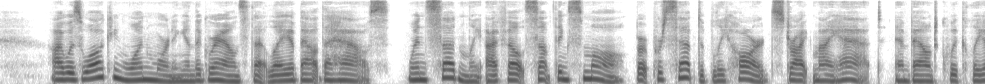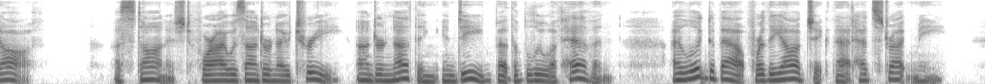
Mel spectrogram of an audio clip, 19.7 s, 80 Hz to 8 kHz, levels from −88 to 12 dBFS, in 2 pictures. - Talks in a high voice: No, medium, 175 Hz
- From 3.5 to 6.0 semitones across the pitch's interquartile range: No, average, 3.1 semitones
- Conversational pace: Yes, average, 165 wpm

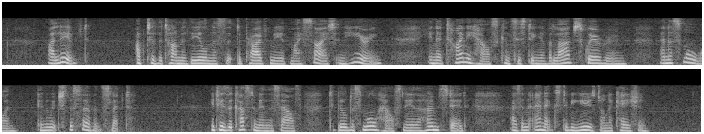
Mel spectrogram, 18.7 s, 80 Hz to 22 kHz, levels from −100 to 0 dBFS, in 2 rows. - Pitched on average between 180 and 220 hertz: Yes, high, 190 Hz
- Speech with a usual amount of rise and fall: Yes, average, 3.3 semitones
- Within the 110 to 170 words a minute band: No, average, 190 wpm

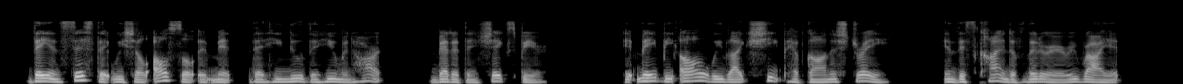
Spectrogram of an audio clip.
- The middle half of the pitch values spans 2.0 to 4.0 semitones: Yes, average, 3.5 semitones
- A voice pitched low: Yes, low, 120 Hz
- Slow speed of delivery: No, average, 160 wpm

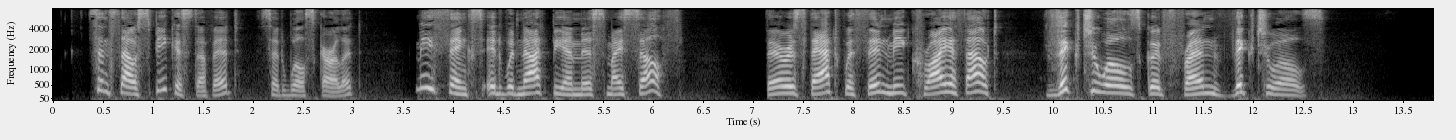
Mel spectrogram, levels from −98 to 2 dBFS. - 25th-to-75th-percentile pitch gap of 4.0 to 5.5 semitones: Yes, average, 4.4 semitones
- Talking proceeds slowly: Yes, slow, 115 wpm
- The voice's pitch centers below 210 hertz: No, high, 220 Hz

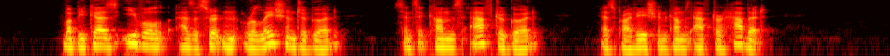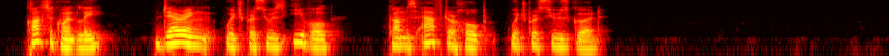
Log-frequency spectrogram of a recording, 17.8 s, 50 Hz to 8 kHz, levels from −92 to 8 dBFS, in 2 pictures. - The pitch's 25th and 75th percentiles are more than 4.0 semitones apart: No, average, 3.2 semitones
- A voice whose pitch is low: Yes, low, 120 Hz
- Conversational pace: No, slow, 100 wpm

